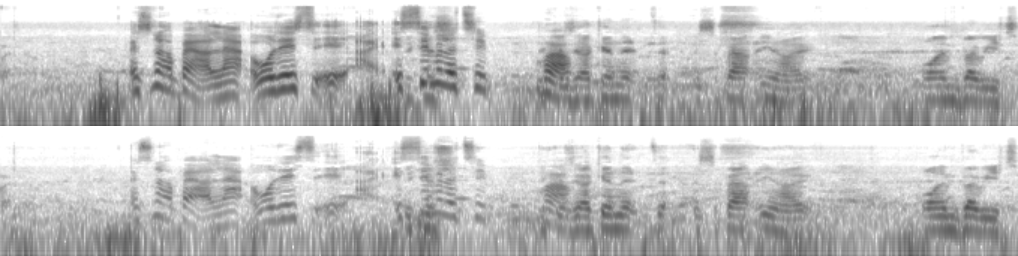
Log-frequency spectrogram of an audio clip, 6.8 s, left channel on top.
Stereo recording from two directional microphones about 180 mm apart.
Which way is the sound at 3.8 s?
15° right (ahead or behind).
